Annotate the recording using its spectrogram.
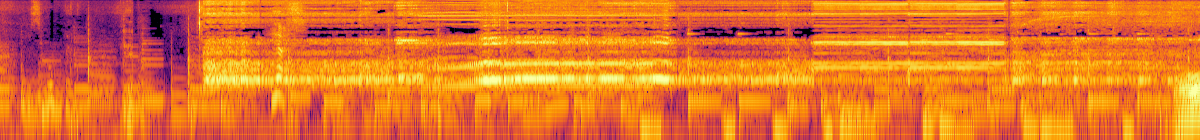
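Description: Battery-powered toy steam train set starting up about two seconds in: a steady hiss and whir with a sustained whistle-like tone that bends upward, heard over background music of plucked notes.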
